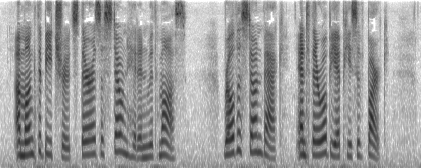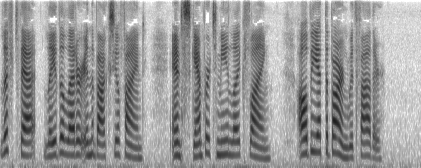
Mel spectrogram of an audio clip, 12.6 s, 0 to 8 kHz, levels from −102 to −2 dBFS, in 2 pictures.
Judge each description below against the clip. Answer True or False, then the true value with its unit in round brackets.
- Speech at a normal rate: False (220 wpm)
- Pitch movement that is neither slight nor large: True (3.3 semitones)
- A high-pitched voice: True (240 Hz)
